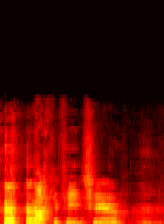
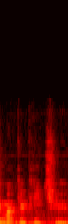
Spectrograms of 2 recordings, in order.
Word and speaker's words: Machu Picchu: But yeah, you gotta say it right though. You can't say Machu Picchu, it'll be Machu Picchu.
